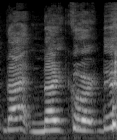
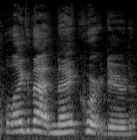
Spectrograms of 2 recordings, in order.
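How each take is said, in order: First: Higher, slow, laughing through it; cracking up. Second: Slow, amused, laughing it out. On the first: Reader cracking up at Rune's joke. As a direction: let the laugh take over. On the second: Reader laughing at Rune's line. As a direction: repeat it through giggles. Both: Real, not acted.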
